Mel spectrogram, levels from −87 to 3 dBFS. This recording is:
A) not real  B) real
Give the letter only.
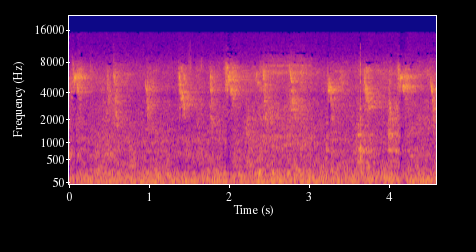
B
